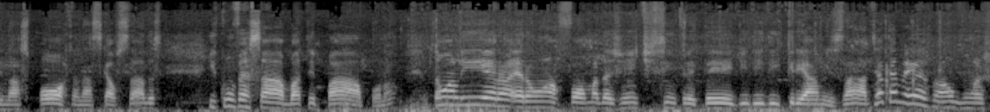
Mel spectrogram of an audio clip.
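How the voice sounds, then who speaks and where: A fairly high-pitched man in his sixties, a professor and storyteller from the northeastern Brazilian backlands, recalls local life for an interview, explaining and regularly using tag questions in his regional accent. There's noise in the background.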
